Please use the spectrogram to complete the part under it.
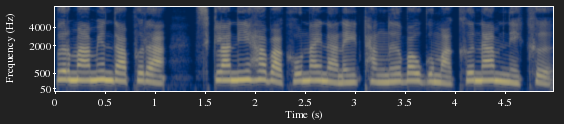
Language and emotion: Bodo, neutral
